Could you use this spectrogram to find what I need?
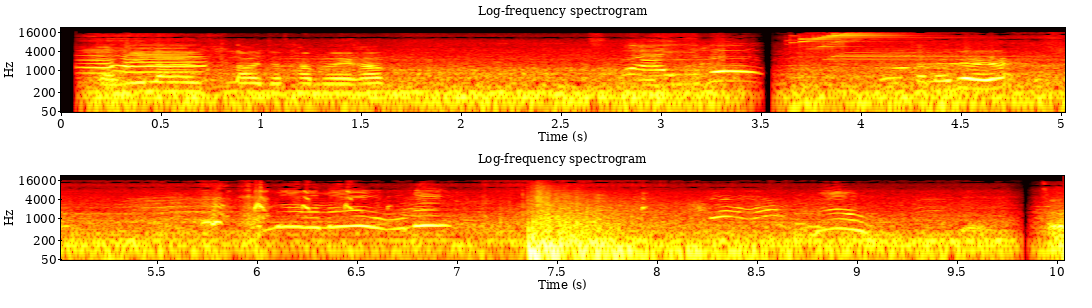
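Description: A young child laughs and squeals with delight close by.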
